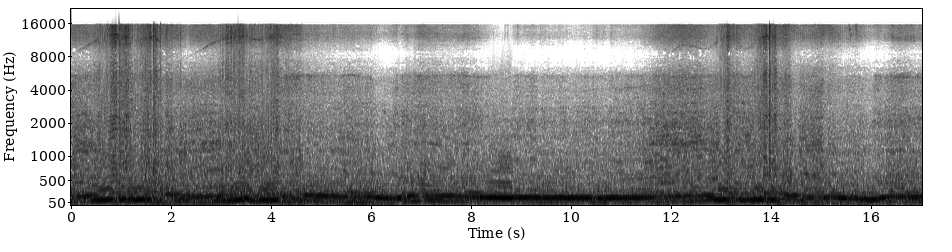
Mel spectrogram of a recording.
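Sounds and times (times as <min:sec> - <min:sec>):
race car engine under load: 0:00.0 - 0:17.0
engine sharp cracks: 0:00.5 - 0:04.7.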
